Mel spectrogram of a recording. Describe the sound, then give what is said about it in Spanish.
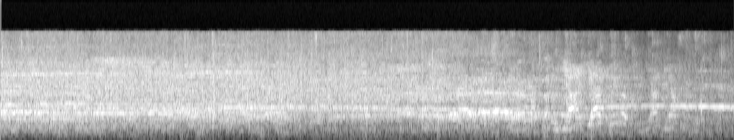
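A crowd applauds the mayor steadily, a dense wash of clapping that holds fairly loud and even for several seconds. “Alcalde, ese aplauso no es gratuito.”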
